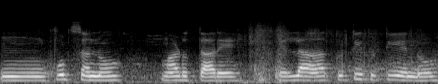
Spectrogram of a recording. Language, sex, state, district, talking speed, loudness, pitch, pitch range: Kannada, female, Karnataka, Raichur, 95 wpm, -15 LUFS, 190 Hz, 185-200 Hz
